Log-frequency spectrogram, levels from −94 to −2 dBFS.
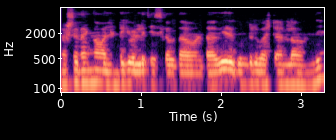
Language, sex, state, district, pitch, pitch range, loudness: Telugu, male, Andhra Pradesh, Guntur, 125 Hz, 120-135 Hz, -18 LUFS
